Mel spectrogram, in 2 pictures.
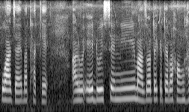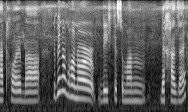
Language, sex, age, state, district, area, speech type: Assamese, female, 18-30, Assam, Dibrugarh, rural, spontaneous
